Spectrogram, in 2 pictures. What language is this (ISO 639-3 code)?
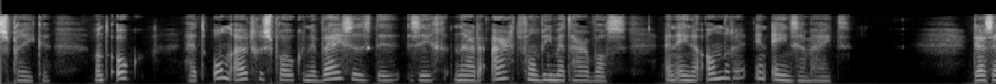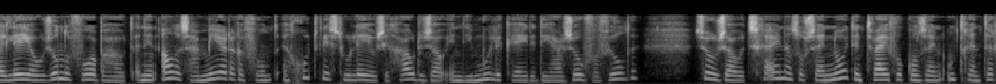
nld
